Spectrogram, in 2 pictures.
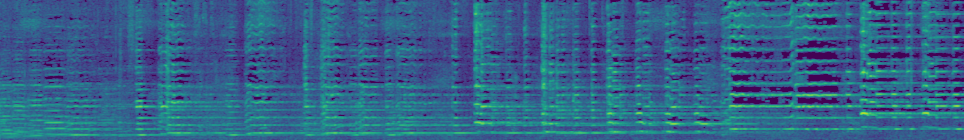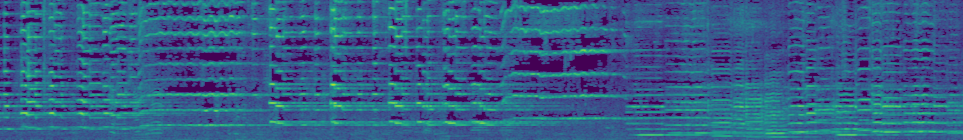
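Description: Violin music: a violin playing a flowing melody of many notes.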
